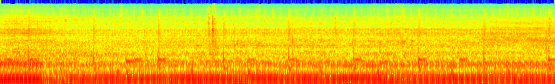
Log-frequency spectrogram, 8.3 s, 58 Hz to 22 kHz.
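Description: Yamaha Ténéré 700's parallel-twin engine running steadily at low revs as the motorcycle rolls slowly; the low, even rumble does not rise or fall.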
